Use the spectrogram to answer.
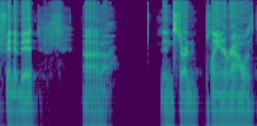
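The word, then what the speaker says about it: Phenibut: So me and my dad took a little pinch of Finabit. Some people pronounce it Finabute, and I'm not trying to get away from your question, but this is in the same category of nootropics here.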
